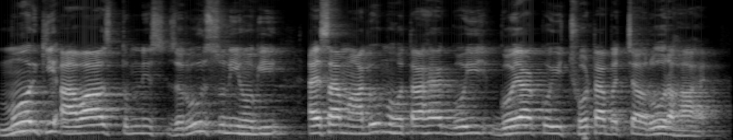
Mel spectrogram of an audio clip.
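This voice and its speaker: A man's voice: sits high, roomy sound. A man teaching an online exam prep lesson, explaining patiently, repeating answers and posing questions back to the students.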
